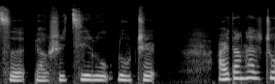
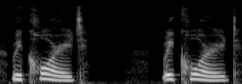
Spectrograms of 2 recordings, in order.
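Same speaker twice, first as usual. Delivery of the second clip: American "record", stressed on second syllable; American accent; much slower than usual. Shown as a demonstration. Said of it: "美式发音读作record".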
